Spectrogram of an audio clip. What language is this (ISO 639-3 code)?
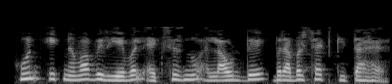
pan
